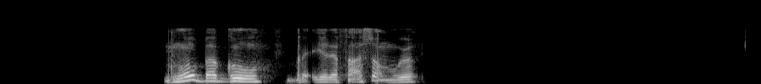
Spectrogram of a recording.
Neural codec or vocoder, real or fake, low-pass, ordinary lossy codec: codec, 24 kHz, 0.9 kbps, WavTokenizer, medium speech release version 2; fake; 5.4 kHz; AAC, 48 kbps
